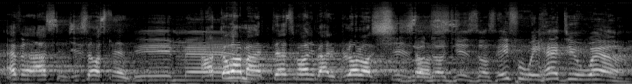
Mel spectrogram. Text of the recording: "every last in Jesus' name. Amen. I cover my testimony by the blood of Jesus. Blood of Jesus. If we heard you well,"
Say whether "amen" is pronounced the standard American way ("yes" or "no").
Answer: no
